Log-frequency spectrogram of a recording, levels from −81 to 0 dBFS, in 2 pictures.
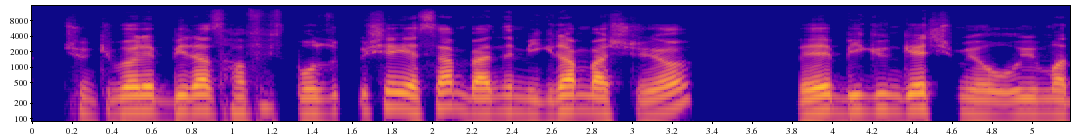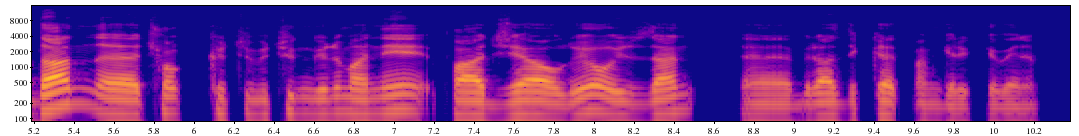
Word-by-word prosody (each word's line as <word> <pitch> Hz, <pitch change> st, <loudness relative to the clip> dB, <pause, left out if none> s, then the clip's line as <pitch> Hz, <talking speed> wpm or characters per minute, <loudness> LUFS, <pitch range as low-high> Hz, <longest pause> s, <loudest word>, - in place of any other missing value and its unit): çünkü 125 Hz, -1 st, -13 dB
böyle 140 Hz, -3 st, +4 dB
biraz 140 Hz, 0 st, +3 dB
hafif 145 Hz, +4 st, -10 dB
bozuk 130 Hz, +2 st, -6 dB
bir -, -, -8 dB
şey 170 Hz, -1 st, -1 dB
yesem 155 Hz, +2 st, +2 dB
bende 130 Hz, +2 st, +3 dB
migren 130 Hz, +4 st, +3 dB
başlıyor 130 Hz, -2 st, +1 dB, 0.5 s
ve 135 Hz, +3 st, +4 dB
bir 145 Hz, -, -1 dB
gün 145 Hz, 0 st, -7 dB
geçmiyor, 130 Hz, -6 st, 0 dB
uyumadan, 125 Hz, +11 st, +3 dB
ııı, 120 Hz, -2 st, +2 dB
çok 135 Hz, -1 st, -6 dB
kötü 120 Hz, -2 st, -14 dB
bütün 130 Hz, +1 st, -13 dB
günüm, 125 Hz, +2 st, -7 dB
hani, 135 Hz, +5 st, -2 dB
facia 110 Hz, 0 st, +2 dB
oluyor. 105 Hz, +8 st, -1 dB
O -, -, -2 dB
yüzden, 120 Hz, +7 st, -4 dB, 0.2 s
eee, 100 Hz, -1 st, -8 dB
biraz 105 Hz, 0 st, -2 dB
dikkat 110 Hz, +1 st, -6 dB
etmem 95 Hz, -3 st, -16 dB
gerekiyor 90 Hz, -1 st, -13 dB
benim. 85 Hz, 0 st, -12 dB
125 Hz, 185 wpm, -24 LUFS, 115-140 Hz, 0.5 s, böyle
